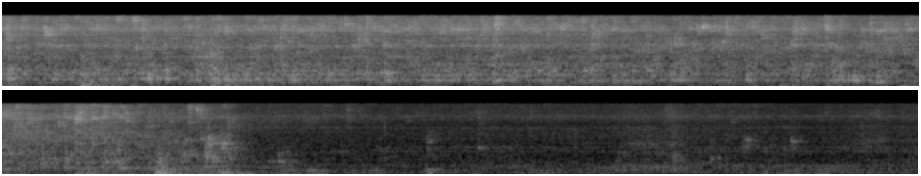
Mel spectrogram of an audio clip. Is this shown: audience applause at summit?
no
